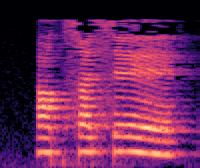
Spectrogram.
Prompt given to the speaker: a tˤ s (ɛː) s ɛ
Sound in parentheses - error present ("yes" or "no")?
yes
